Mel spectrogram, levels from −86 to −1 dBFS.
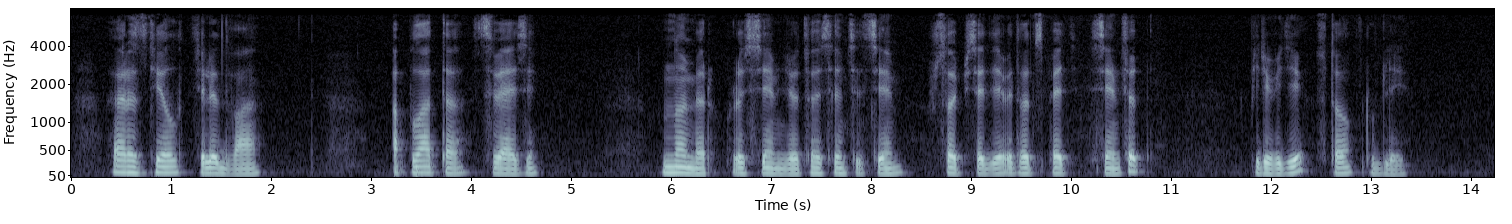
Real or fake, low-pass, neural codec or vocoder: real; 7.2 kHz; none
